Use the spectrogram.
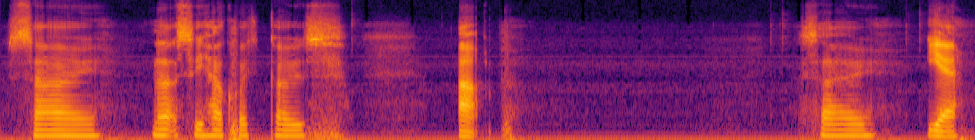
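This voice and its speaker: A young man with a croaky voice giving relaxed, rambling commentary on a strategy game, with many ums and self-corrections. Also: mid-range voice, drawn-out words, pauses often, dry recording. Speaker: gaming channel host.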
